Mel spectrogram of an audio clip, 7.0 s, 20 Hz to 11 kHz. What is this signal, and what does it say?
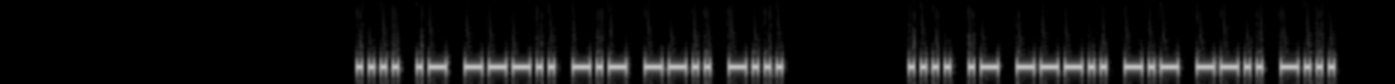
Morse code, heard as a keyed tone, about 40 wpm, 700 Hz. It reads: HA8KZB HA8KZB
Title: DXCC-100 Call Signs - 6 Characters - Repeated 3x - 40wpm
